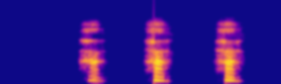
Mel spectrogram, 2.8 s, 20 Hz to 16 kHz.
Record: {"exhalation_length": "2.8 s", "exhalation_amplitude": 20278, "exhalation_signal_mean_std_ratio": 0.32, "survey_phase": "beta (2021-08-13 to 2022-03-07)", "age": "45-64", "gender": "Female", "wearing_mask": "No", "symptom_cough_any": true, "symptom_runny_or_blocked_nose": true, "symptom_sore_throat": true, "symptom_fatigue": true, "symptom_fever_high_temperature": true, "symptom_headache": true, "symptom_change_to_sense_of_smell_or_taste": true, "symptom_onset": "4 days", "smoker_status": "Never smoked", "respiratory_condition_asthma": false, "respiratory_condition_other": false, "recruitment_source": "Test and Trace", "submission_delay": "2 days", "covid_test_result": "Positive", "covid_test_method": "RT-qPCR", "covid_ct_value": 17.4, "covid_ct_gene": "ORF1ab gene", "covid_ct_mean": 17.7, "covid_viral_load": "1500000 copies/ml", "covid_viral_load_category": "High viral load (>1M copies/ml)"}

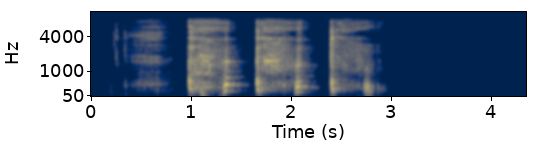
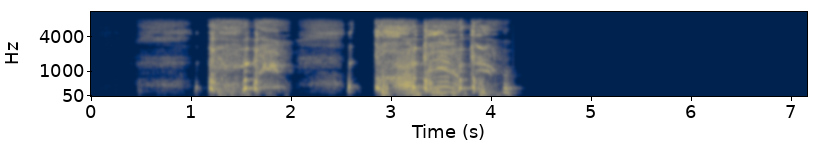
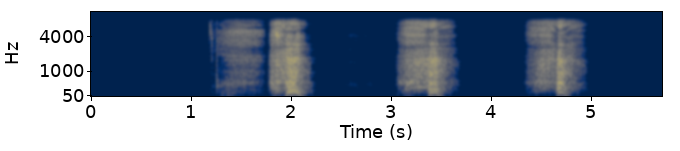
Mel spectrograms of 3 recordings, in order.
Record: {"three_cough_length": "4.4 s", "three_cough_amplitude": 27391, "three_cough_signal_mean_std_ratio": 0.35, "cough_length": "7.2 s", "cough_amplitude": 28063, "cough_signal_mean_std_ratio": 0.41, "exhalation_length": "5.7 s", "exhalation_amplitude": 26560, "exhalation_signal_mean_std_ratio": 0.34, "survey_phase": "beta (2021-08-13 to 2022-03-07)", "age": "45-64", "gender": "Female", "wearing_mask": "No", "symptom_cough_any": true, "symptom_new_continuous_cough": true, "symptom_runny_or_blocked_nose": true, "symptom_sore_throat": true, "symptom_diarrhoea": true, "symptom_fatigue": true, "symptom_headache": true, "symptom_change_to_sense_of_smell_or_taste": true, "symptom_onset": "4 days", "smoker_status": "Ex-smoker", "respiratory_condition_asthma": false, "respiratory_condition_other": false, "recruitment_source": "Test and Trace", "submission_delay": "2 days", "covid_test_result": "Positive", "covid_test_method": "RT-qPCR", "covid_ct_value": 19.6, "covid_ct_gene": "ORF1ab gene", "covid_ct_mean": 19.7, "covid_viral_load": "340000 copies/ml", "covid_viral_load_category": "Low viral load (10K-1M copies/ml)"}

